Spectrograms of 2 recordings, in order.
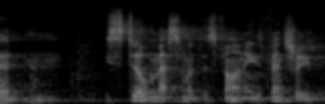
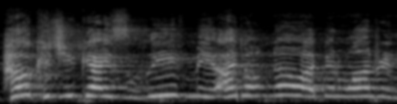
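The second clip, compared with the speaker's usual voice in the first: put-on whiny drunk kid; 8 dB louder than usual. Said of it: "He's like".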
